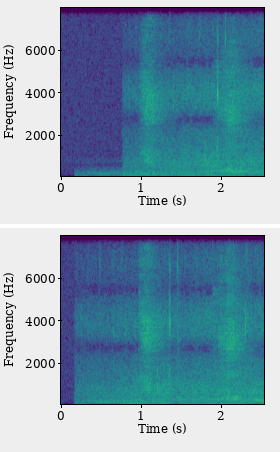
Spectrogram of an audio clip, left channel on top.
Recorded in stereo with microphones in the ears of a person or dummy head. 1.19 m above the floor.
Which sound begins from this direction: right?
Chewing, at 1.0 s.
